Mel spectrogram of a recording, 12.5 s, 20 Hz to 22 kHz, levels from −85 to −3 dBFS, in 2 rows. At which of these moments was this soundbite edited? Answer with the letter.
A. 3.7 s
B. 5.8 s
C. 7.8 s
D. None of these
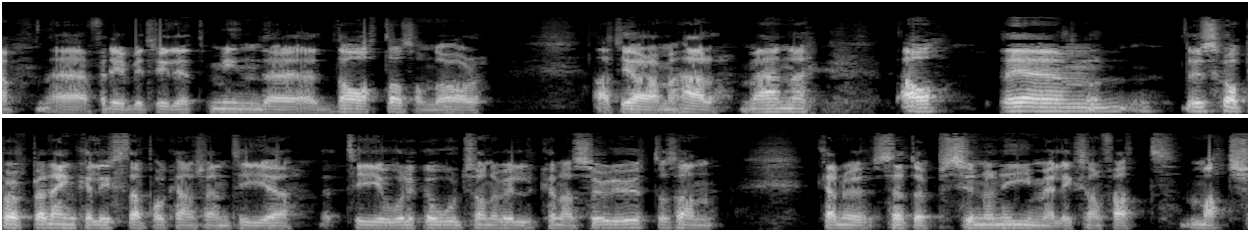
C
